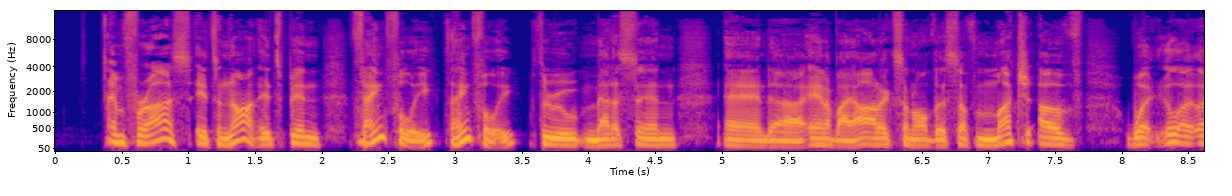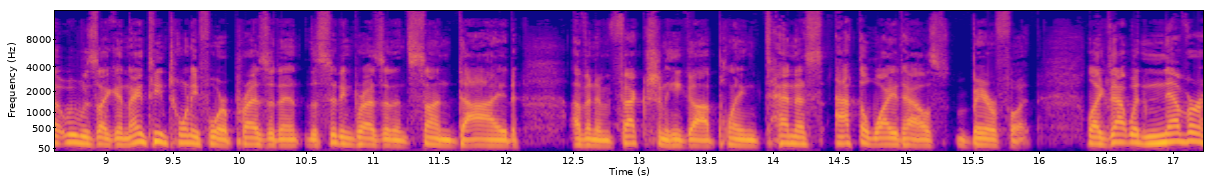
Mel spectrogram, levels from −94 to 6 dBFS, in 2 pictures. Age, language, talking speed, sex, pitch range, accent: 30-49, English, 165 wpm, male, 115-160 Hz, American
